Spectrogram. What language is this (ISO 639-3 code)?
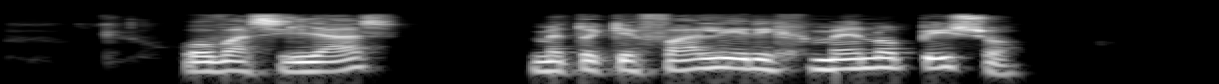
ell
